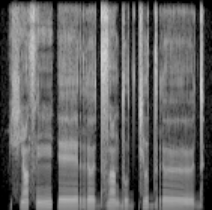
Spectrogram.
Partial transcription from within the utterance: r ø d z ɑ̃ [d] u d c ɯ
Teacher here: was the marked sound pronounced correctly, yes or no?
yes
